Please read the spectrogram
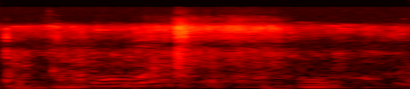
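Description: Faint voices of people talking in the background, with one sharp click about a second in.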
